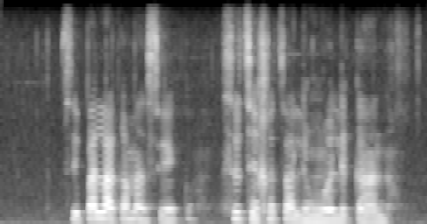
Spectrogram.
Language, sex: Tswana, female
